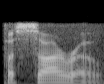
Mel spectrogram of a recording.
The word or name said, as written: Pissarro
